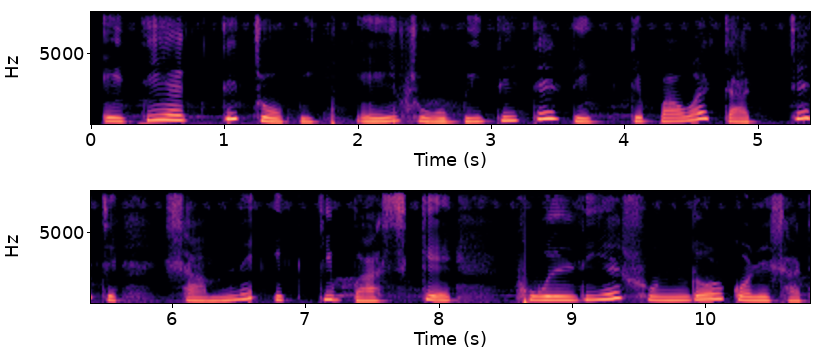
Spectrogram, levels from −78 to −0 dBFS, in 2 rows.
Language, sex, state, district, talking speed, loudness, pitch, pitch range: Bengali, female, West Bengal, Paschim Medinipur, 100 wpm, -24 LUFS, 260 Hz, 235-310 Hz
